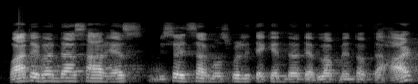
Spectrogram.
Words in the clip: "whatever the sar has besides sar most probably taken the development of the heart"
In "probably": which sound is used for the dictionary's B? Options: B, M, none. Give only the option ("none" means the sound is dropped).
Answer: none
